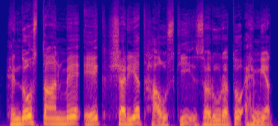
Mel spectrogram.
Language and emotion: Urdu, neutral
